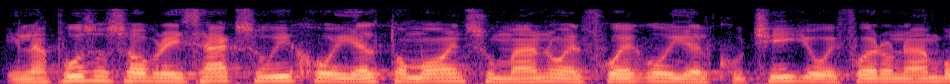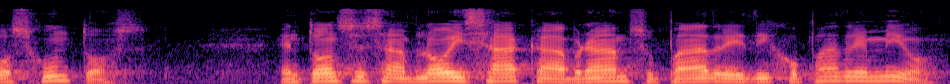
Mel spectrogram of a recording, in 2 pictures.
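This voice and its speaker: A man's voice: medium pitch, steady tone, normal speed. Passionate male preacher, dull lo-fi sound. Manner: passionate, shifts between loud emphasis and soft hushed tones; reads scripture then acts out quoted voices. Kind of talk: sermon.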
